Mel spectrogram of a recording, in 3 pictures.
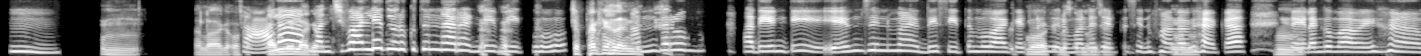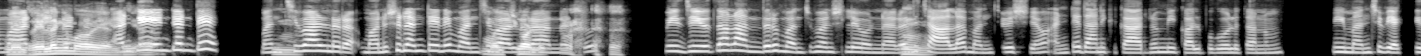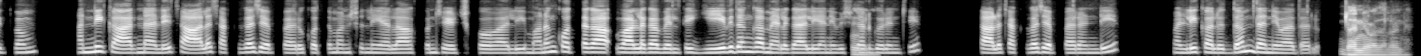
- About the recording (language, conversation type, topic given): Telugu, podcast, కొత్త సభ్యులను జట్టులో సమర్థవంతంగా ఎలా చేర్చుతారు?
- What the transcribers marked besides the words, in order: tapping; in English: "ఫ్యామిలీలాగా"; laughing while speaking: "చెప్పాను కదండి!"; laughing while speaking: "మీకు"; laughing while speaking: "సినిమాలో గాక రేలంగి మావయ్య మాటలున్నట్టున్నాయి"; chuckle; other noise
